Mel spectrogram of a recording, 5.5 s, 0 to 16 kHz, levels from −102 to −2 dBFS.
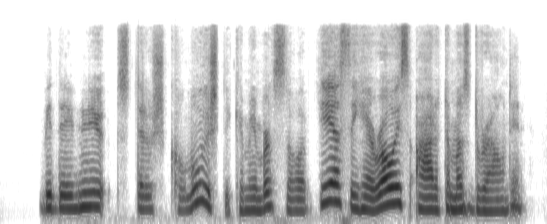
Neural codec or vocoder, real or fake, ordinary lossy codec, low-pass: codec, 16 kHz in and 24 kHz out, 0.4 kbps, LongCat-Audio-Codec, fine tuned four codebook decoder; fake; AAC, 64 kbps; 10.8 kHz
